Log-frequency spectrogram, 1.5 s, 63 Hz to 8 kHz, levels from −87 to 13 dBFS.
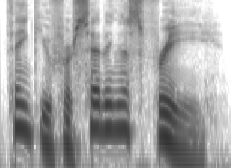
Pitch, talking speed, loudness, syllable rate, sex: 140 Hz, 235 wpm, -16 LUFS, 4.6 syllables/s, male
